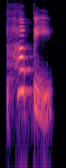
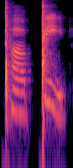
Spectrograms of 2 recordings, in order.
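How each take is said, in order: First: Said in the usual way. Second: "puppy" in two loud beats, PUP, then PY; syllable-by-syllable "puppy"; split into syllables. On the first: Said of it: "So let's practice them". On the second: Shown as a demonstration. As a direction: break "puppy" between its syllables, both punched. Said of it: "two syllables".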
